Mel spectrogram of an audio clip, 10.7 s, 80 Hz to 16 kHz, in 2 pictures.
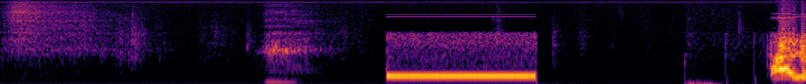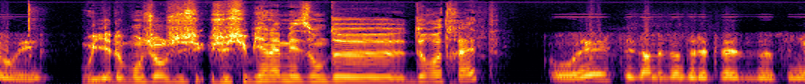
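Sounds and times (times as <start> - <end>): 
telephone line tone while placing a call: 2.6 - 3.6
speech: 5.2 - 10.7.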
